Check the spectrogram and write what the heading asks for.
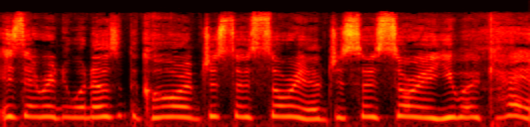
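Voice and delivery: high, tearful panicked voice; upset young driver. Retold or imitated. Crying young driver apologising after crash, high and panicky. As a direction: voice her rushing out sorry in shock, pitched high. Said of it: "She's like".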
